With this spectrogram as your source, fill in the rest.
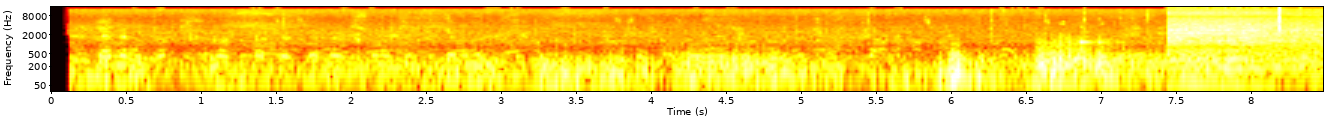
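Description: A crowd of men murmurs quietly outdoors.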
